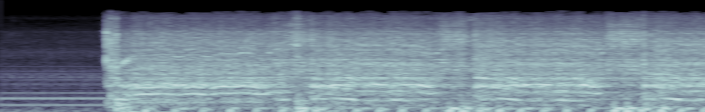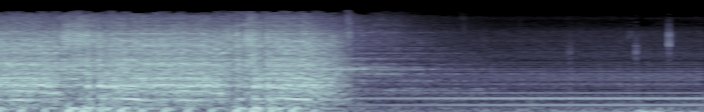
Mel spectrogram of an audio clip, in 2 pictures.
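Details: Project car "Two Tone", won't start: about five seconds of cranking with a loose, uneven beat and no firing. Spark confirmed at coil but not yet known at distributor.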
